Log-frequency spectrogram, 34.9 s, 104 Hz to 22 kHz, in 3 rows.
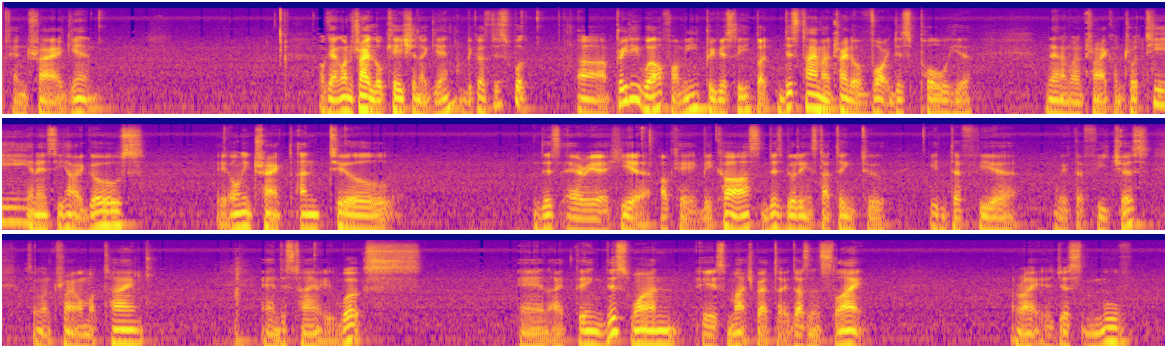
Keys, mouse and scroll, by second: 4.5 typing, 5.1 ctrl+click, 10.6 typing, 11.3 ctrl+t, 13.8-23.4 drag, 24.5 ctrl+t, 26.3-34.8 drag.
